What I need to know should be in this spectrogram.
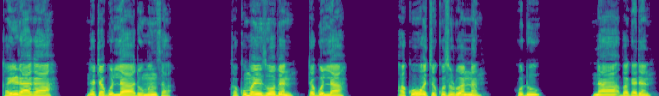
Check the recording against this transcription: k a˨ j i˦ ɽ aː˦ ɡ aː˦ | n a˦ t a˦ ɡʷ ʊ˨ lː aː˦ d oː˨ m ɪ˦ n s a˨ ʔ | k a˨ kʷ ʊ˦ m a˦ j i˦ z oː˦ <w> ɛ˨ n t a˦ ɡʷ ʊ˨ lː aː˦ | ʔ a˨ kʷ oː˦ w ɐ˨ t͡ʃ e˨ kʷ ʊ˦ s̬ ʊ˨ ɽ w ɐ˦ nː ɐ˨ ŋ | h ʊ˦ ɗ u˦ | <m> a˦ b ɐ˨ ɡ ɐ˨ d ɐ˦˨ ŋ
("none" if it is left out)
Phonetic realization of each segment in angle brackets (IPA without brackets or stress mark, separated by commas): b, n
